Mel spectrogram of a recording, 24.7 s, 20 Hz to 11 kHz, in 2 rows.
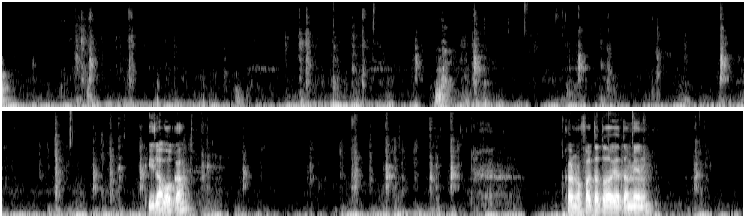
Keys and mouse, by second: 1.3 ctrl+z, 2.7 click, 2.9 s, 3.5 click, 3.6-5.0 middle drag, 5.0 x, 6.2-7.7 middle drag, 7.7 ctrl+r, 8.5 right click, 8.7-10.0 middle drag, 10.0 Tab, 10.3-15.2 middle drag, 13.1 Tab, 14.0 Tab, 15.2 alt+right click, 15.5-22.5 shift+middle drag, 18.0 alt+q, 18.9 z, 22.5 alt+right click, 22.9-24.7 shift+middle drag.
